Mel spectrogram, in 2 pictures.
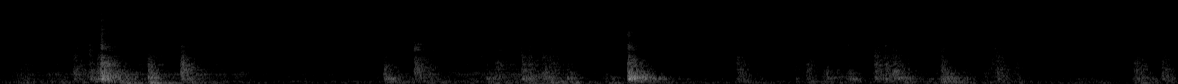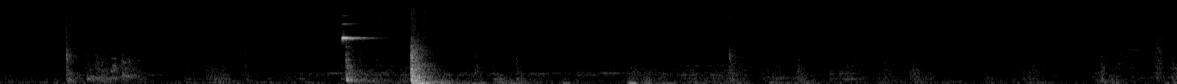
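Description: Scattered clicks, rattles and knocks of hands working on parts inside a top-loading washing machine's opened cabinet while a clip is taken out. The loudest is a sharp metallic snap with a brief high ring about fifteen seconds in, followed at once by a heavy thump.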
